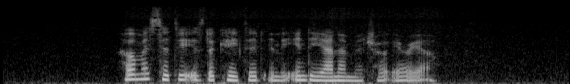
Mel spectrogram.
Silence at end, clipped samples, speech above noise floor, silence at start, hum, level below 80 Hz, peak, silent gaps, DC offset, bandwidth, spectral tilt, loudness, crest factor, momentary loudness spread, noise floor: 1.3 s; under 0.1%; 31 dB; 0.85 s; none; -48 dBFS; -4 dBFS; none; under 0.1%; 16 kHz; -6.5 dB/octave; -23 LUFS; 20 dB; 7 LU; -53 dBFS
